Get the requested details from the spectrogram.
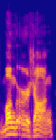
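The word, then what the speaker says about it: Meng'er Zhang: shout out to um i looked up the pronunciation of her name because i wanted to say it correctly which is manga zhang who played jai ling who is shang chi's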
